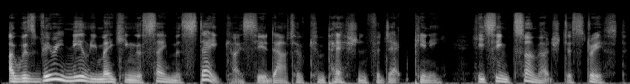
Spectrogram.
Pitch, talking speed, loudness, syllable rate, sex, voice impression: 115 Hz, 190 wpm, -22 LUFS, 5.5 syllables/s, male, masculine, adult-like, tensed, powerful, bright, clear, fluent, cool, intellectual, refreshing, sincere, friendly, lively, kind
